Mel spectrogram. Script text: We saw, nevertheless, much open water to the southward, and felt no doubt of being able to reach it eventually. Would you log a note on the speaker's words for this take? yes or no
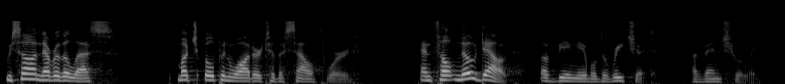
no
